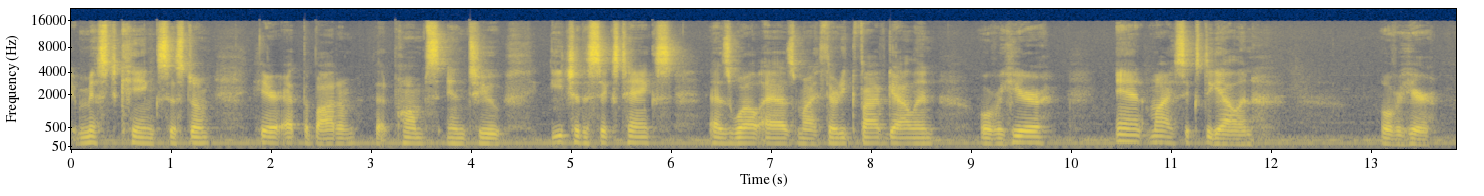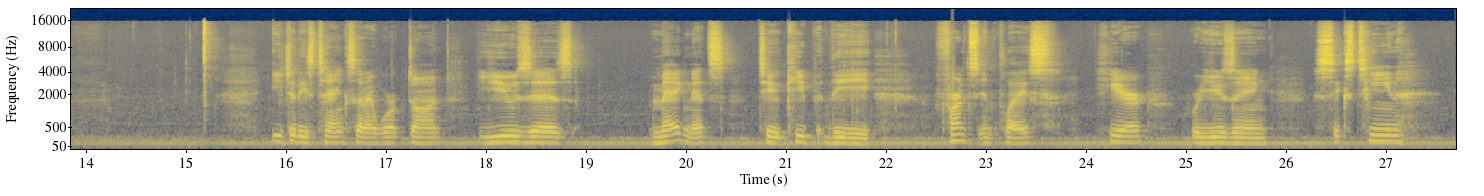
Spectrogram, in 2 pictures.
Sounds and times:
Speech: 0:00.0 - 0:12.1, 0:13.1 - 0:13.8, 0:15.9 - 0:19.0, 0:19.7 - 0:21.9, 0:22.5 - 0:27.4.

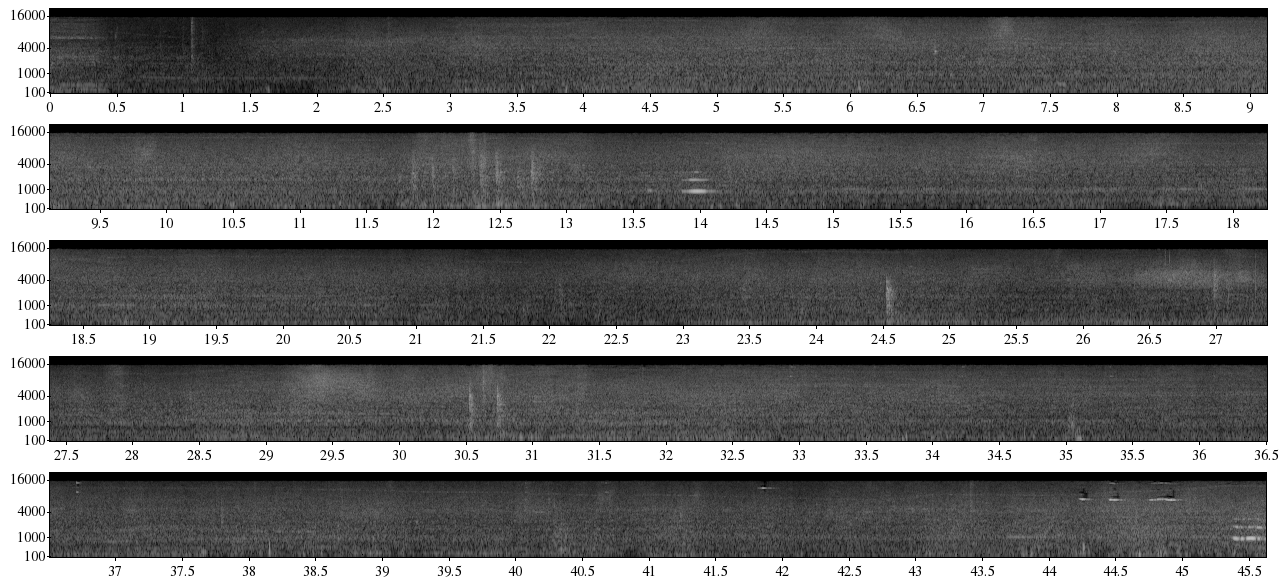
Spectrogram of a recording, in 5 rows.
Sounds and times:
Outside, rural or natural: 0:00.0 - 0:45.6
Vehicle: 0:00.0 - 0:45.6.

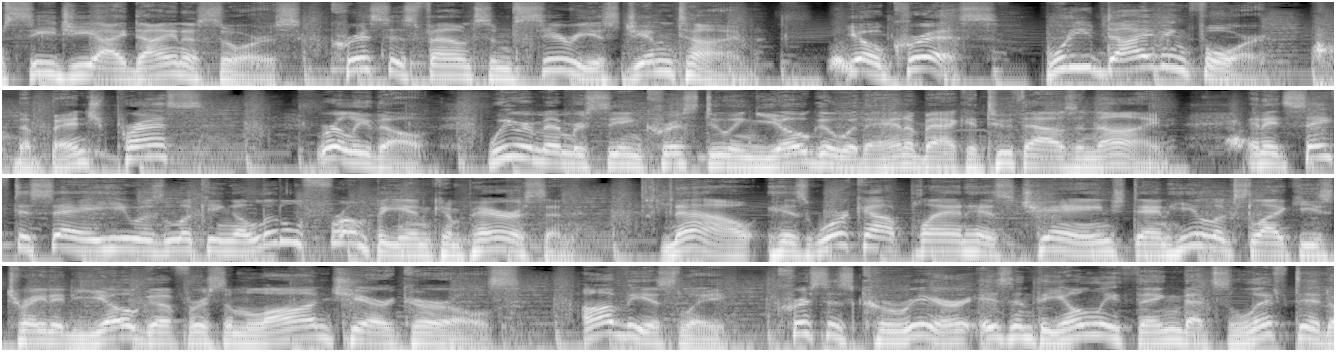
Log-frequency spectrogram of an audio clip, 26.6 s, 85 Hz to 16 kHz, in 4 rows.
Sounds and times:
Music: 0:00.0 - 0:26.6
Speech: 0:00.0 - 0:26.6.

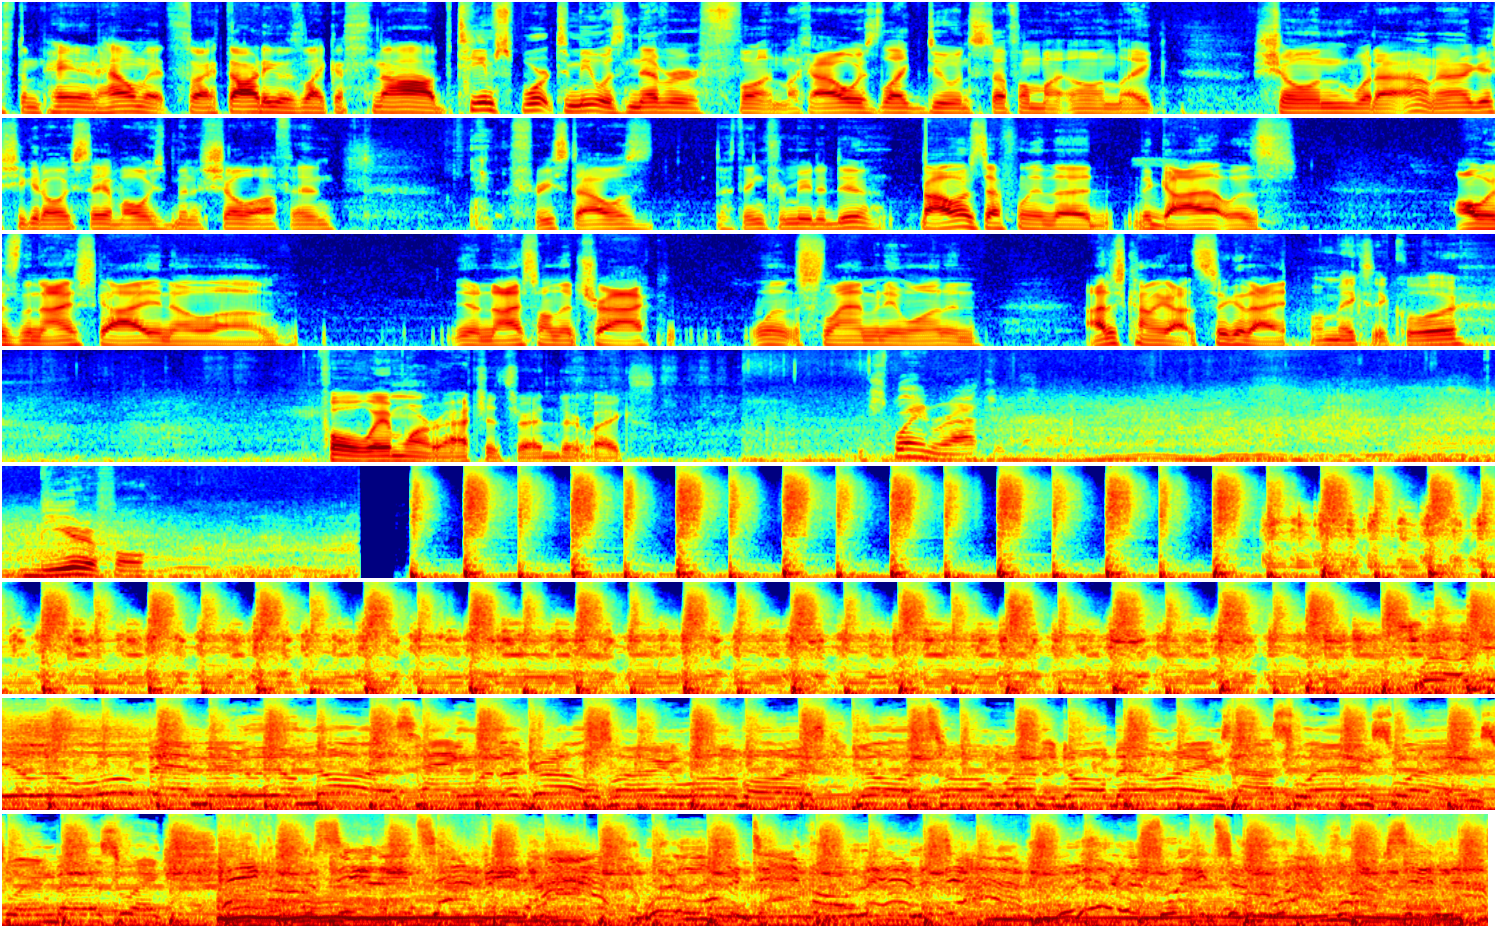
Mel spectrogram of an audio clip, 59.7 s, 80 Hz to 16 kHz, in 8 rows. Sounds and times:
Vehicle: 0:21.4 - 0:31.7, 0:53.1 - 0:59.6.

